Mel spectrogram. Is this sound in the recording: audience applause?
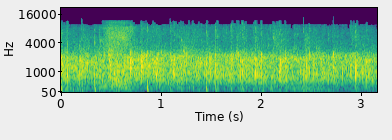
yes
